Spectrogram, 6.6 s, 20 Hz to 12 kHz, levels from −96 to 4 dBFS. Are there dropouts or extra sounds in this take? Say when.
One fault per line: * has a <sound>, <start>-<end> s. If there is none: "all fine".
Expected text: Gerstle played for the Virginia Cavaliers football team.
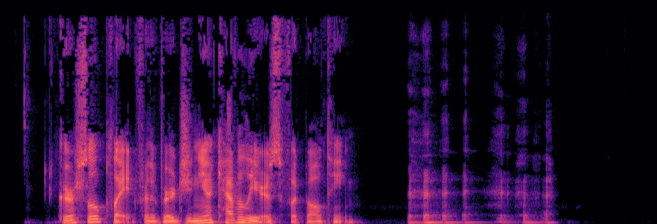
* has a laugh, 4.1-5.6 s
